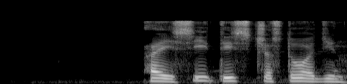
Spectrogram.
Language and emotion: Russian, neutral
